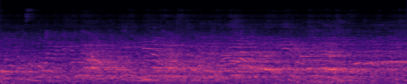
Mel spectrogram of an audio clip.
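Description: Several voices talking and calling out over one another, with the echo of a large hall.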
